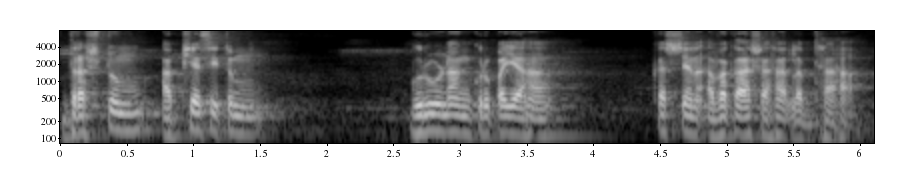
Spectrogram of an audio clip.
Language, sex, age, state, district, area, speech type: Sanskrit, male, 60+, Telangana, Jagtial, urban, spontaneous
